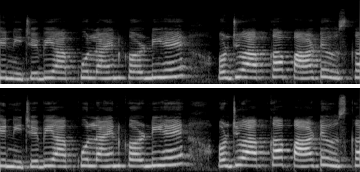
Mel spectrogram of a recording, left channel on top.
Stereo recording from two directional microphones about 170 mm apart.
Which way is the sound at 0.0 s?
40° right (ahead or behind).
